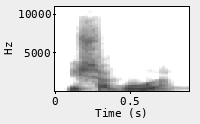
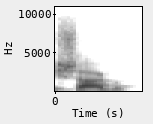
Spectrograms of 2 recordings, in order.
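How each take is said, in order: First: The stress falls on the u of -gua. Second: The stress falls on the a before -gua. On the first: "era muito comum também na língua portuguesa" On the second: "conservavam a sílaba tônica da palavra água"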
